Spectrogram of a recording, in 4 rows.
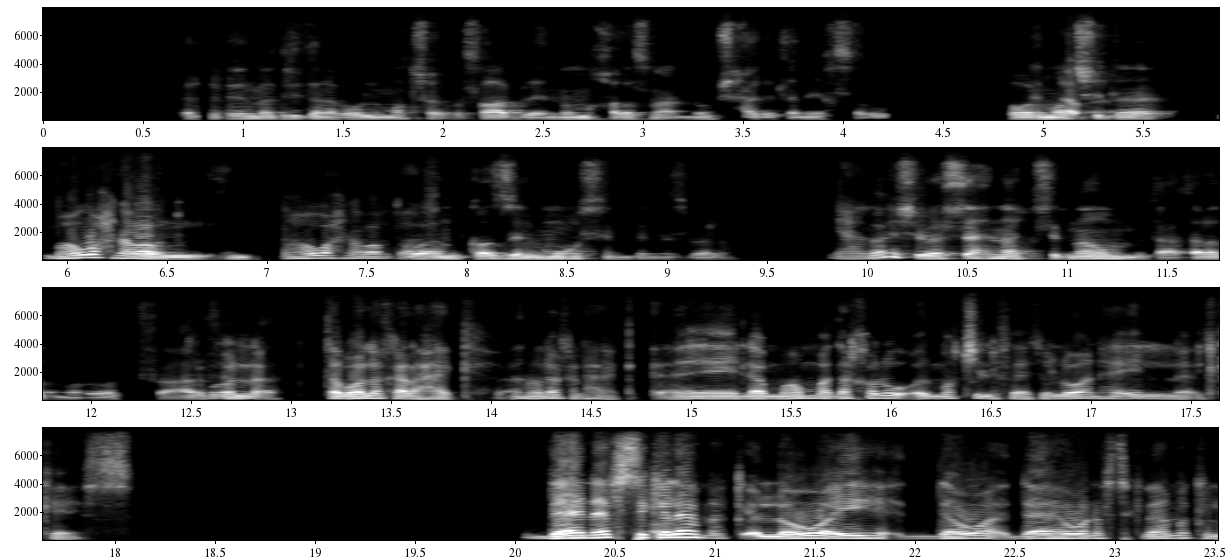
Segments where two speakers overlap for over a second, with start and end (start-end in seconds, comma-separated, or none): none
